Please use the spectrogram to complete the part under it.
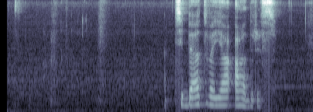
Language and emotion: Russian, neutral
